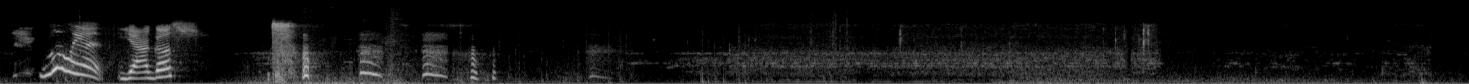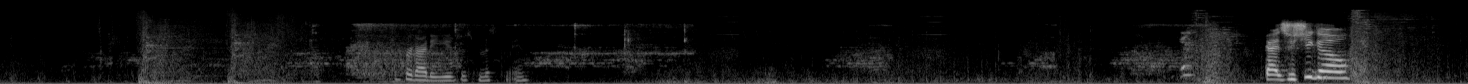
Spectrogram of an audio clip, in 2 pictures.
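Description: Footsteps run quickly over grass.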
